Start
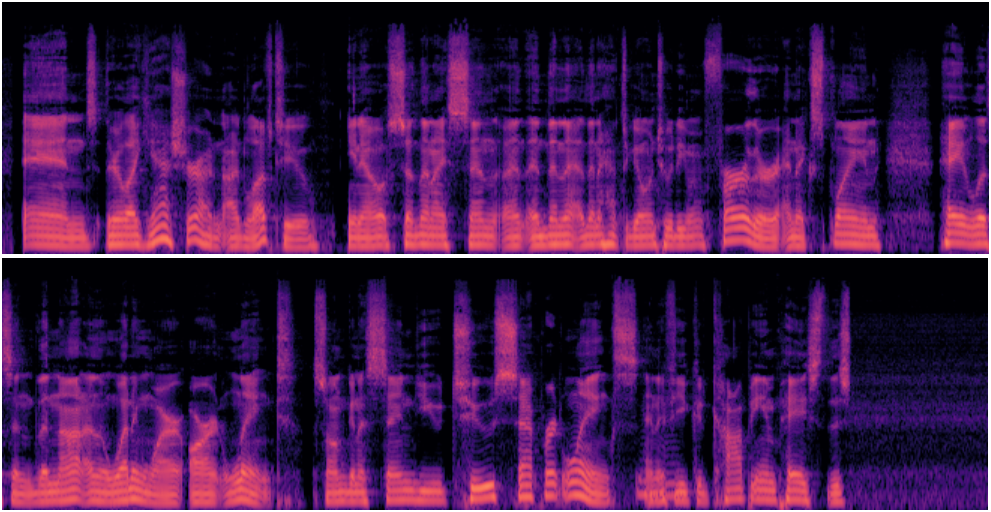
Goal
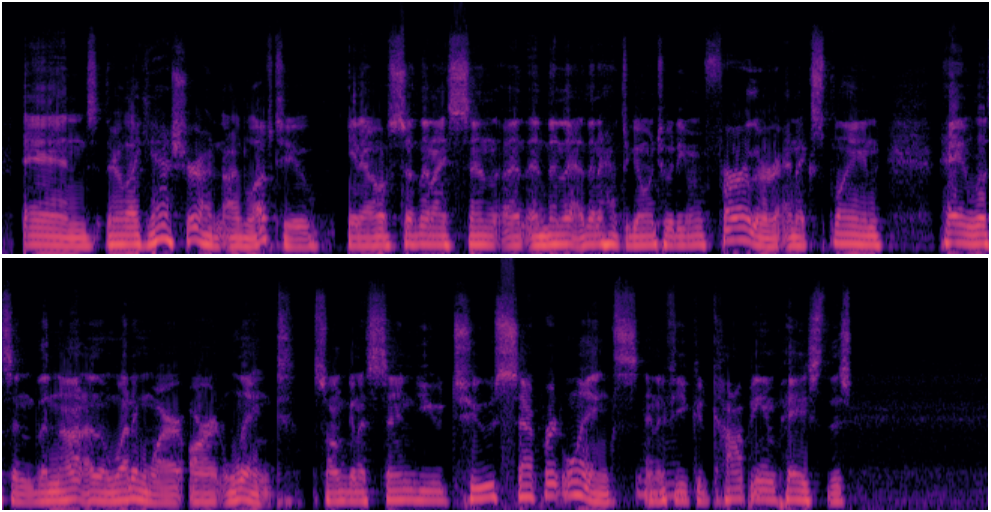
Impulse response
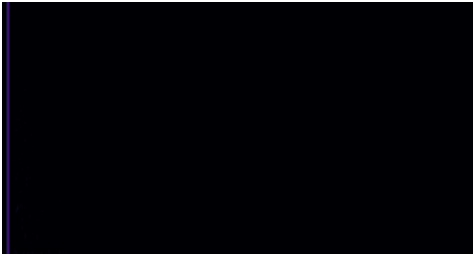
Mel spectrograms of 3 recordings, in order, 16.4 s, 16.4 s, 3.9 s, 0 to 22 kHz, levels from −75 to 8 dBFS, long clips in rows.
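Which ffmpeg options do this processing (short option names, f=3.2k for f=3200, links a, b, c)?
-af "flanger=delay=7.6:depth=4.2:regen=40:speed=0.72:shape=triangular,asoftclip=type=hard:threshold=-17dB,lowshelf=f=230:g=7.5,volume=-7dB"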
